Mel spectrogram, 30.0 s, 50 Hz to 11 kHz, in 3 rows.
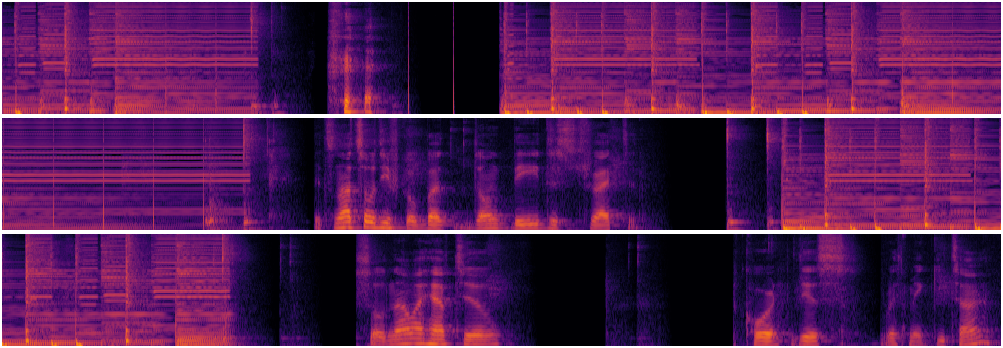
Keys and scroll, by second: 2.5 space, 2.6 z, 3.9 F7, 12.4 space, 15.4 q, 17.2 Return, 17.6 space, 22.2 space, 27.9 ctrl+s.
